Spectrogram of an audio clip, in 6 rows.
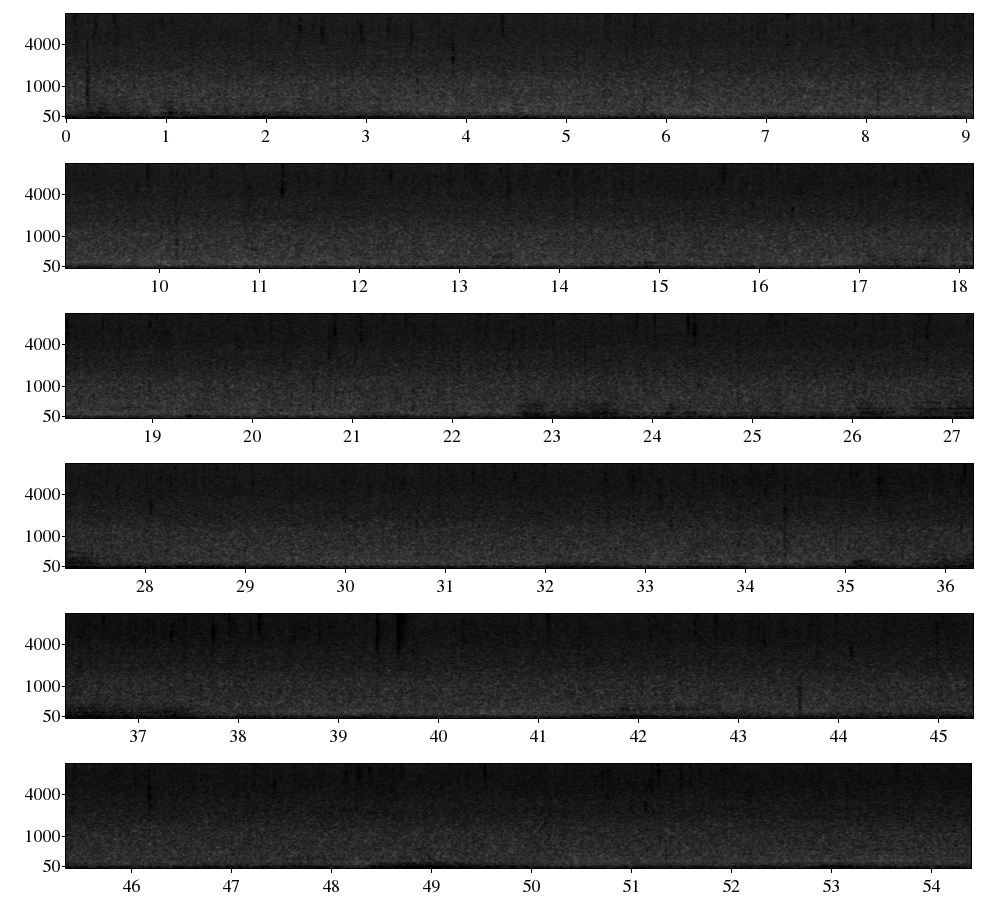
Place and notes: Orzechowa, Gostyń, Polska - Summer Rain and Thunder
This is a recording of rain with thunder made in the backyard garden in the evening. Usi Pro microphones were used in AB position on a Rode Stereo Bar with Sound Devices MixPre-6-II.
województwo wielkopolskie, Polska, July 2021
